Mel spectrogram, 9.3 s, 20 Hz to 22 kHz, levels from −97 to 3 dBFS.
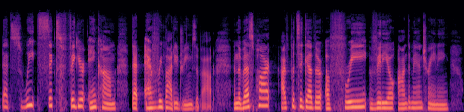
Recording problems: none

